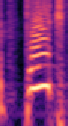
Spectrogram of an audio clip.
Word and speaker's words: Put: Monsieur Put, où on me dit il faut prononcer Put parce que c'est un flamand.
